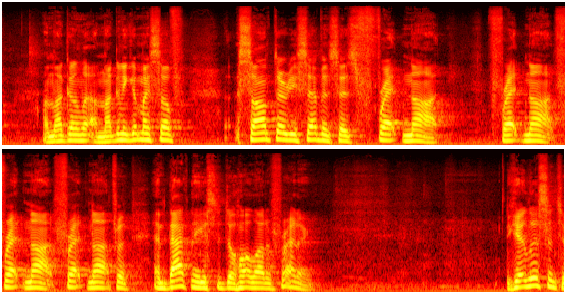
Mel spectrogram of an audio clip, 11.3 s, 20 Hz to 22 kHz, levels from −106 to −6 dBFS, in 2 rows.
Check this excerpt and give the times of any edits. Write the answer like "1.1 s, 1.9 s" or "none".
7.5 s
